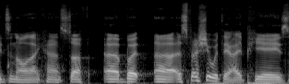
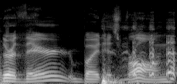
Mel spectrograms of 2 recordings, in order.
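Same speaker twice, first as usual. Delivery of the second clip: laughing; 8 dB louder, much slower than usual. Real, not acted. Laughing mock disapproval.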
